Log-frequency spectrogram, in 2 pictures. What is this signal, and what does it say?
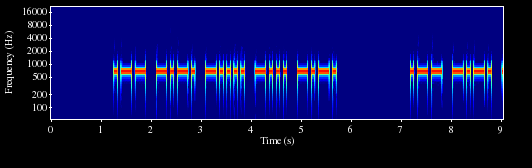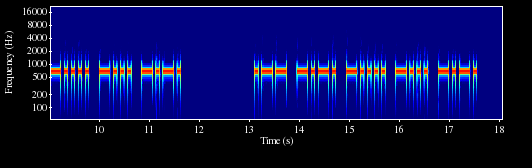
Morse code, heard as a keyed tone, about 17 wpm, 700 Hz. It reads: WC6BC WC6BC WC6BC
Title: USA Call Signs - 5 Characters - Repeated 3x - 17wpm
